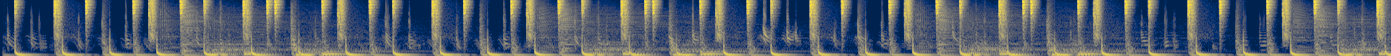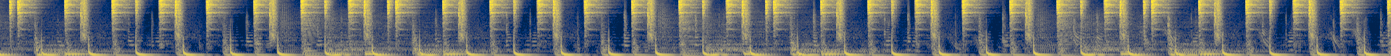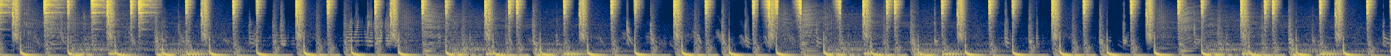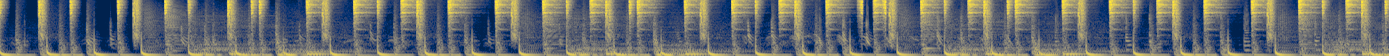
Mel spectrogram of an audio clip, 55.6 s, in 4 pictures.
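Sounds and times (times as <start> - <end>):
dub music: 0.0 - 55.6.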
